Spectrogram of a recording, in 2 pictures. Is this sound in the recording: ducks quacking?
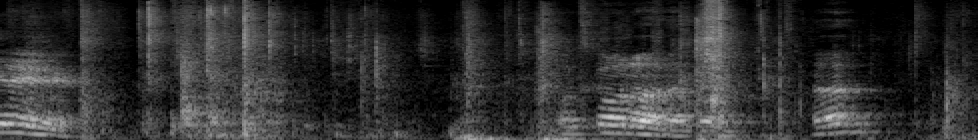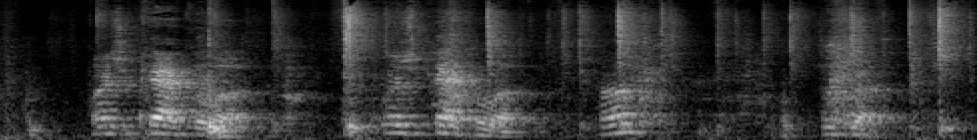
no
